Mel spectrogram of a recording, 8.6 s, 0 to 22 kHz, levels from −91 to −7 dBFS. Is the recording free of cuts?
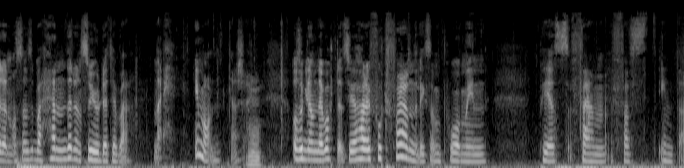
no; 1 cut; at 1.0 s

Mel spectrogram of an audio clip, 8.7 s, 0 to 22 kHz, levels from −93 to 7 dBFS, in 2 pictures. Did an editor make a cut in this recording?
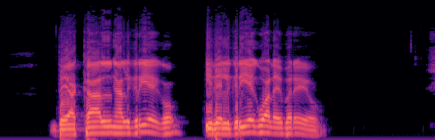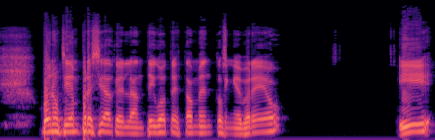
yes; 5 cuts; at 1.1 s, 1.9 s, 5.0 s, 5.5 s, 6.6 s

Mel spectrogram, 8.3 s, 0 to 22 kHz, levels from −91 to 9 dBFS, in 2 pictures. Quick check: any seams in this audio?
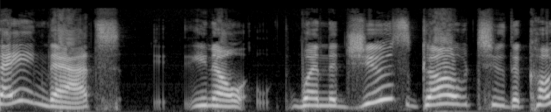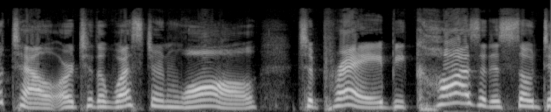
no; 0 cuts

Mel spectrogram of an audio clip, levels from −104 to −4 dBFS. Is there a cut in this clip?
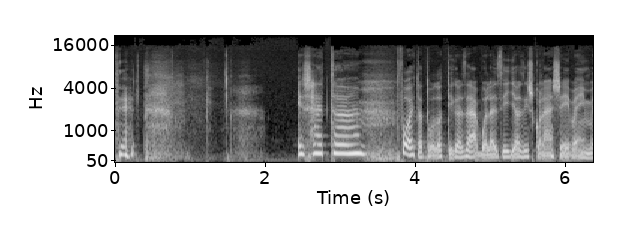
no; 0 cuts

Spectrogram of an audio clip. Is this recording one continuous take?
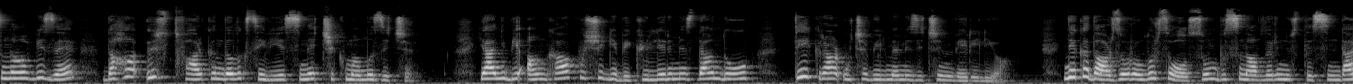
yes; 0 cuts

